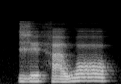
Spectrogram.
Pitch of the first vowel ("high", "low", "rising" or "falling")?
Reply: low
